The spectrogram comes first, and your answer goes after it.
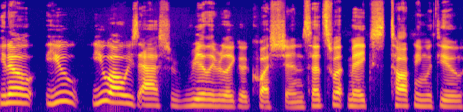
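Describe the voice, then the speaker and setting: The recording of this woman is very clean with a silent background, and the sound is dry and close without any echo. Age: 60s. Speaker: corporate communications executive. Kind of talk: interview.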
